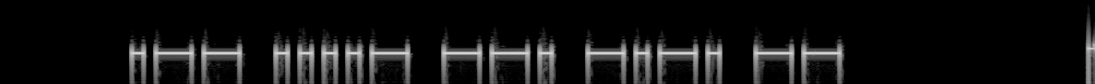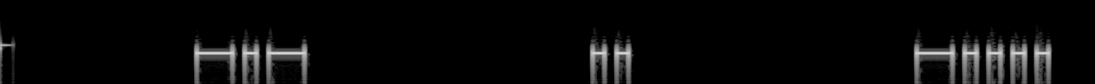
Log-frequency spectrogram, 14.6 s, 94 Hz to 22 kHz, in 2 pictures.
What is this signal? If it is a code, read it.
Morse code, heard as a keyed tone, about 15 wpm, spaced as for 8 wpm, 700 Hz. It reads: W4GCM KI6
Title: USA Call Signs - 8x Character Spacing - 15wpm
